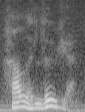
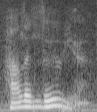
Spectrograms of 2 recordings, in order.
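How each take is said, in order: Both takes have the same delivery.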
